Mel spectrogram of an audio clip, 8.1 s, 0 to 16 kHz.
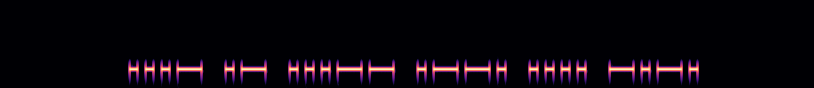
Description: Morse code, heard as a keyed tone, about 15 wpm, 700 Hz. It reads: VA3PHC
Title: DXCC-100 Call Signs - 6 Characters - Repeated 3x - 15wpm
